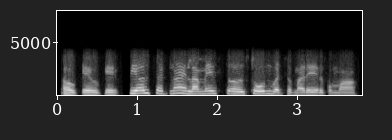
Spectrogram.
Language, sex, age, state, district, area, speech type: Tamil, female, 30-45, Tamil Nadu, Chennai, urban, conversation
